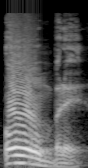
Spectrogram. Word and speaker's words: hombre: quer homem né soy un hombre você é hombre não homem mais que você tá aprendendo espanhol como escreve e como pronuncia Bombril o h que é mudo e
